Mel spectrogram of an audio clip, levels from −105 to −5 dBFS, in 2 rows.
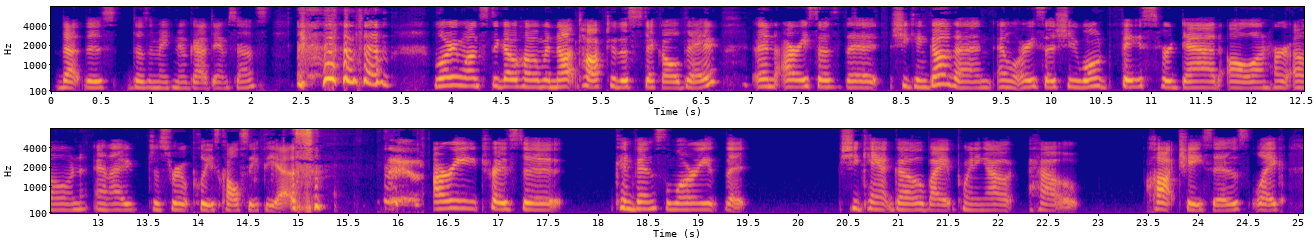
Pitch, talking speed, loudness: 245 Hz, 160 wpm, -30 LUFS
